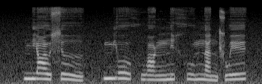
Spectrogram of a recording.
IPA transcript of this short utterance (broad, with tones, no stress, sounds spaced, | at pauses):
n̪ j ɑ˥˧ ʊ̯ s ɹ̩˥˩ | m j o˥˩ ʊ̯ x w ɑ˧˥ ŋ n̪ i˧ x u˧˥ n̪ a˨˩ n ʂ w e˦ ɪ̯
